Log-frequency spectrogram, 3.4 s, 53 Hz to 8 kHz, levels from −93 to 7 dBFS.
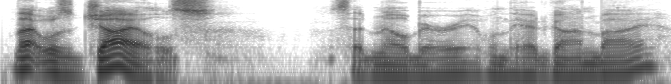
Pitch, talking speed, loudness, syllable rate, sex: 95 Hz, 180 wpm, -20 LUFS, 5.0 syllables/s, male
